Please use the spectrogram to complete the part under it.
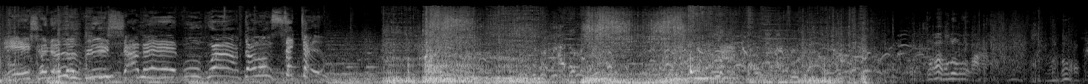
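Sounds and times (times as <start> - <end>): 
speech: 0.2 - 4.0
lion roaring: 3.8 - 8.9
laughter: 4.8 - 10.8.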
